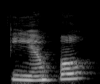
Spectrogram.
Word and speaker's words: tiempo: word Tiempo notice that I'm placing my tongue between my teeth in order to soften the letter t okay and an H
